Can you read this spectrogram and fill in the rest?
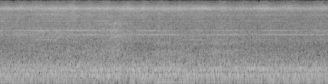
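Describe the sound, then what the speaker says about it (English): A Delta CRJ regional jet gives off a continuous low droning roar with a faint high whine on top, steady and moderately loud across the short span. "We've got a Delta CRJ hanging out over here."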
